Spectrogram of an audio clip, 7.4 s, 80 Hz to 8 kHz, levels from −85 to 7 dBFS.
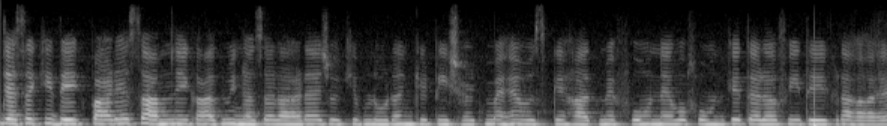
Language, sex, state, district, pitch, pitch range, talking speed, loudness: Hindi, female, Bihar, Katihar, 250 Hz, 245-255 Hz, 310 wpm, -20 LUFS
